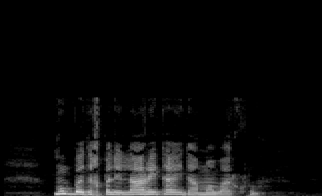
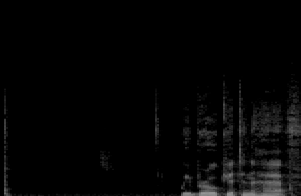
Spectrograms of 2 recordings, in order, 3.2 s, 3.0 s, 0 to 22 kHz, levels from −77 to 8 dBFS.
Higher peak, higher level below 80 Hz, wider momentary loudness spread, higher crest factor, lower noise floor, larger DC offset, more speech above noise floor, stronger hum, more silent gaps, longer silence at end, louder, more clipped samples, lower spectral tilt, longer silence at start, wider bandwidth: first, 0 dBFS vs -18 dBFS; first, -54 dBFS vs -68 dBFS; first, 20 LU vs 9 LU; about the same, 18 dB vs 18 dB; second, -62 dBFS vs -73 dBFS; neither; first, 45 dB vs 40 dB; neither; neither; first, 0.65 s vs 0 s; first, -16 LUFS vs -33 LUFS; neither; about the same, -6 dB/octave vs -5.5 dB/octave; first, 0.55 s vs 0.05 s; second, 11.5 kHz vs 13.5 kHz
